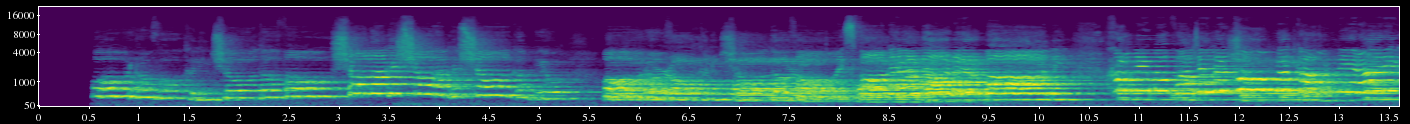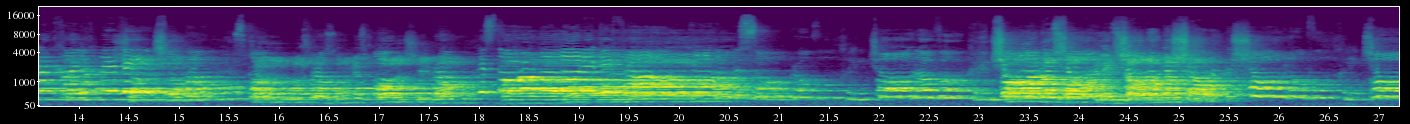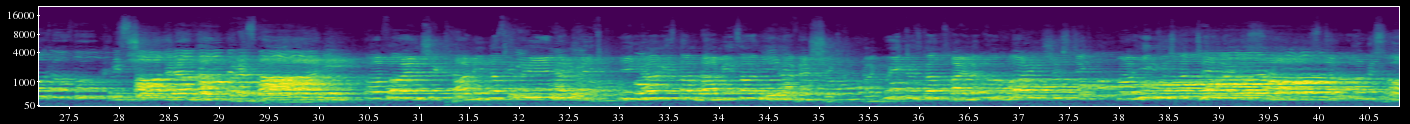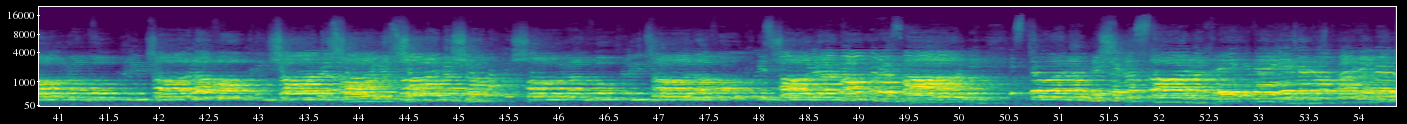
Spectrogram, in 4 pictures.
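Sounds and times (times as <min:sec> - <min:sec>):
SATB choir singing: 0:00.6 - 0:54.3.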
